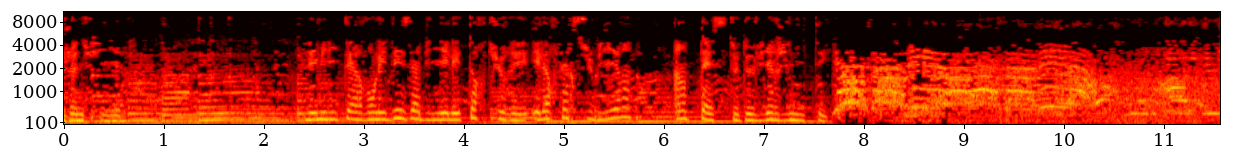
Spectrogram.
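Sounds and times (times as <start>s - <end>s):
speech: 0.0s - 1.8s, 2.4s - 7.8s
crowd chanting a name outside courthouse: 7.7s - 11.5s.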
